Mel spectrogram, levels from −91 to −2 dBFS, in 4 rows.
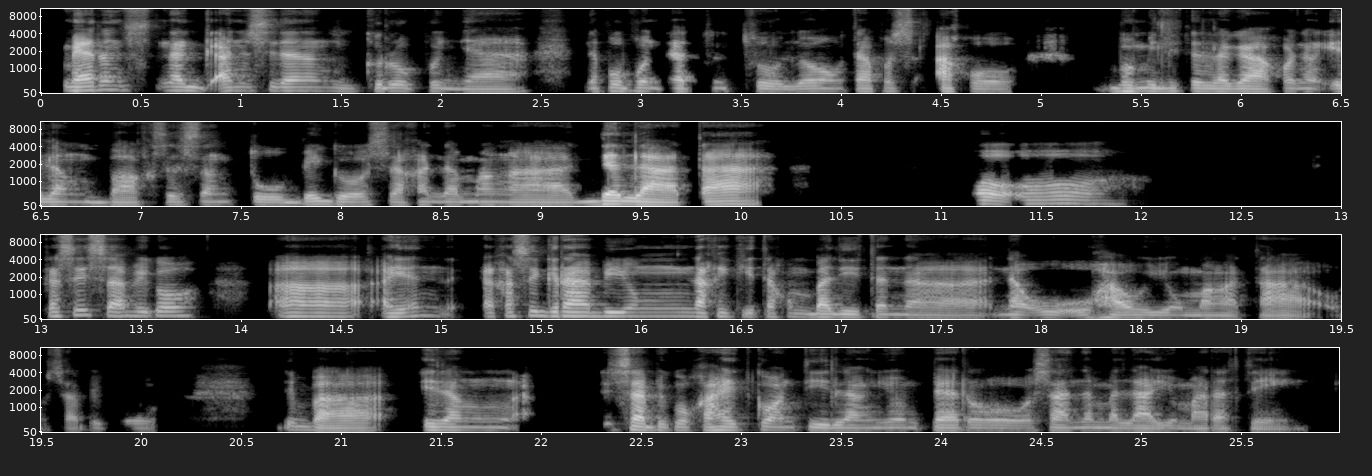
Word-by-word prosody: meron 150 +4 +8 0.2
nag-ano 135 -1 +3
sila 135 -1 +1
ng 115 -4 -14
grupo 120 -1 -6
niya 95 -2 -4 0.3
napupunta 120 -2 -2 0.3
tulong 105 0 -4
tapos 110 0 -2
ako 100 -3 +1 0.4
bumili 115 0 -3
talaga 105 -3 +3
ako - - -7
ng - - -6
ilang 100 -3 -2
boxes 90 +3 -4
ng 100 0 -8
tubig 100 +3 -3
o 100 -1 -1
saka 100 0 -3
ng 100 -1 -5
mga 100 -2 -2 0.3
delata. 110 0 +7 1.1
Oo. 135 +1 0 1.1
Kasi 160 +5 0
sabi 160 -4 +1
ko, 165 +1 -3 0.4
ah, 145 -1 +3 0.2
ayan 160 +5 -1 0.2
kasi 150 +3 +1
grabe 155 -1 +5
'yung 150 0 -7
nakikita 140 0 +1
kong 130 - -11
balita 115 -1 0
na 100 -4 -2
nauuhaw 100 -1 -1
'yung 100 -1 -8
mga 90 -1 -4
tao, - - -3
sabi - - -12
ko 95 -1 -15 0.6
'di - - -9
ba, 95 -3 +2 0.2
ilang 115 -3 -2 0.4
sabi 115 -1 +5
ko 120 - -2
kahit 120 +1 +4
konti 115 -1 -2
lang 100 0 -3
'yun 105 -1 -7
pero 100 -1 -2
sana 105 +2 -1
malayo 95 -2 -1
marating. 85 -3 -7
110 Hz, 125 wpm, -27 LUFS, 100-130 Hz, 1.1 s, meron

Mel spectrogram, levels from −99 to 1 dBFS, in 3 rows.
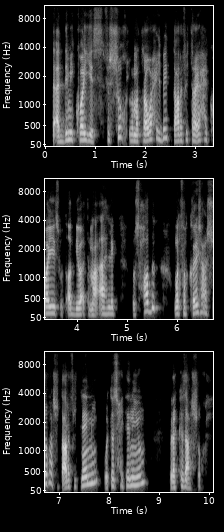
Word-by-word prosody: تقدمي 165 +7 +3
كويّس 165 -2 +1
في - - -22
الشغل، 225 +8 -5
لمّا 145 -1 +2
تروحي 155 +8 +3
البيت 210 +4 -6
تعرفي 150 +3 +2
تريحي 170 0 0
كويّس 160 0 +1
وتقضي 135 -1 -2
وقت 140 - +1
مع 125 +1 +3
أهلِك 150 0 +1 0.3
وأصحابِِك 210 +8 0 0.4
وما 155 - +3
تفكريش 155 +4 -1
على - - -1
الشغل 220 +8 -5
عشان 220 - -8
تعرفي 155 +3 +5
تنامي 195 - 0
وتصحي 165 -2 -7
تاني 180 +1 -2
يوم 215 +7 -3 0.5
مـرَكِزَة - - +2
على - - +3
الشغل. - - -15
160 Hz, 165 wpm, -25 LUFS, 150-185 Hz, 0.5 s, تعرفي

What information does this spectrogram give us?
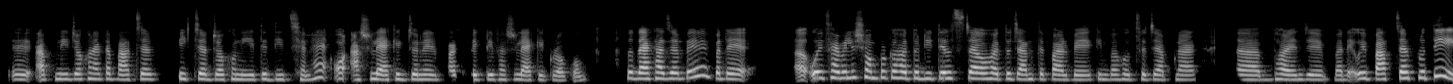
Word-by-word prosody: এ - - -1 0.3
আপনি 235 +3 -4
যখন 245 +2 -1
একটা 255 +1 -2
বাচ্চার 225 +2 +1 0.3
picture 250 -1 +1
যখন 230 +1 -1
ইয়েতে 225 +2 -1
দিচ্ছেন, 225 0 -5
হ্যাঁ? 320 - -2
অ - - +4 0.2
আসলে 240 +3 0
একেকজনের 230 0 0
perspective 225 +1 -3
আসলে 225 +1 -3
একেক 210 -1 -8
রকম। 190 -1 -5 0.4
তো - - +4
দেখা 265 +1 +6
যাবে 270 +2 +3 0.3
মানে 260 -1 +2 0.6
আ - - +2
ওই 295 - +8
family 295 0 +4
সম্পর্কে 310 -1 +2
হয়তো 290 0 +3
details 280 +1 +2
টাও 270 -2 +6
হয়তো 255 0 +1
জানতে 240 +1 0
পারবে। 220 -1 +1 0.2
কিংবা 230 -1 -4
হচ্ছে 225 +1 -5
যে - - 0
আপনার 215 0 -4 0.5
অ্যা 220 - +2 0.3
ধরেন 225 -2 +2
যে 225 - +2 0.2
মানে 215 -3 -3
ওই 275 - +3
বাচ্চার 250 +4 +5
প্রতি 305 +5 +1
240 Hz, 175 wpm, -23 LUFS, 225-265 Hz, 0.6 s, ওই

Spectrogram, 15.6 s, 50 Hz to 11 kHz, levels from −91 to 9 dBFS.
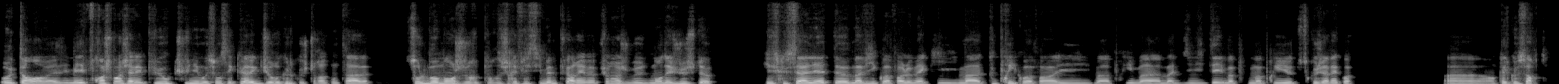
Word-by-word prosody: autant, 135 +1 +4
heu, 105 - +1
vas-y» 130 +3 -4
mais 140 +3 +3
franchement 195 +3 +2
j'avais 155 -3 +3
plus 205 +8 -3
aucune 190 0 0
émotion. 175 0 +1
C'est 160 -1 -4
qu'avec 175 -2 +4
du 155 +3 -1
recul 165 +3 +1
que 145 - -9
je - - -11
te 130 - -11
raconte 130 0 -4
ça, 115 - +5
heu, 110 0 -3 0.3
sur 145 - -1
le 145 - +4
moment, 165 +6 +6
je 130 -4 -3
r 120 -2 -3
pour 130 +2 -8
je 135 0 -6
réfléchis 140 +2 -6
même 170 +2 +1
plus 200 - 0
à - - +8
rêver 175 -1 +1
à - - -5
plus 180 +3 -8
rien. 190 -3 +1
Je 125 -5 -7
me 130 0 -2
demandais 145 +3 +1
juste: 190 +4 -2
«Heu, 140 -4 +1 0.5
qu'est-ce 140 -2 -2
que 150 - -3
ça 145 +1 +6
allait 140 +2 +5
être, 165 -2 +1
heu, 130 -1 +5
ma 135 +3 +3
vie, 185 +5 -3
quoi». 130 - 0
Enfin - - +2
le 125 0 +1
mec, 150 +2 -2
il 115 -3 -6
m'a 110 -1 +4
tout 145 +7 -9
pris, 215 +8 -1
quoi. 115 - 0
Enfin, 105 -1 0
il 105 -2 -5
m'a 100 - -1
pris 125 -2 -8
ma 105 -4 +1
ma 100 0 -2
dignité, 110 +7 -5
il 140 - -4
m'a 110 - 0
p - - -26
m'a 105 -1 -2
pris, 130 +1 -2
heu, 115 - +1
tout - - -15
ce - - -13
que 120 - -2
j'avais, 135 +10 +1
quoi, 115 - -2 0.9
heu, - - -3
en 100 +1 -4
quelque 120 +4 -1
sorte. - - 0
135 Hz, 300 wpm, -27 LUFS, 115-160 Hz, 0.9 s, à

